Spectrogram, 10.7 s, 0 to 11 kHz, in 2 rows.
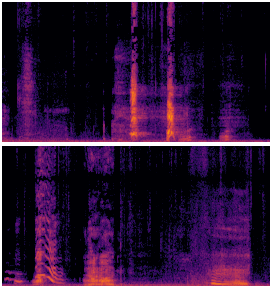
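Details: Central Asian Shepherd puppies Neptune and Nyx play outside in freezing 14°F weather, exploring new ground for the first time. Two sharp, clipped barks are followed by softer yips and a rising-falling whine, then a rougher growly burst near the end.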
